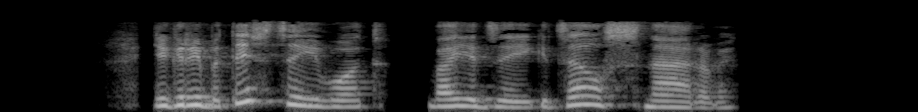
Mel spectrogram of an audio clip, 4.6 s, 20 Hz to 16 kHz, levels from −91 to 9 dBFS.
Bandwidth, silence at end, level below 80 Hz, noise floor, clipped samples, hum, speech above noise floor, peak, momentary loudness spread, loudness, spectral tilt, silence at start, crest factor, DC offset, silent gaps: 8 kHz; 0.9 s; -70 dBFS; under -90 dBFS; under 0.1%; none; over 63 dB; -8 dBFS; 11 LU; -26 LUFS; -3.5 dB/octave; 0.6 s; 20 dB; under 0.1%; 1.97-2.14 s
